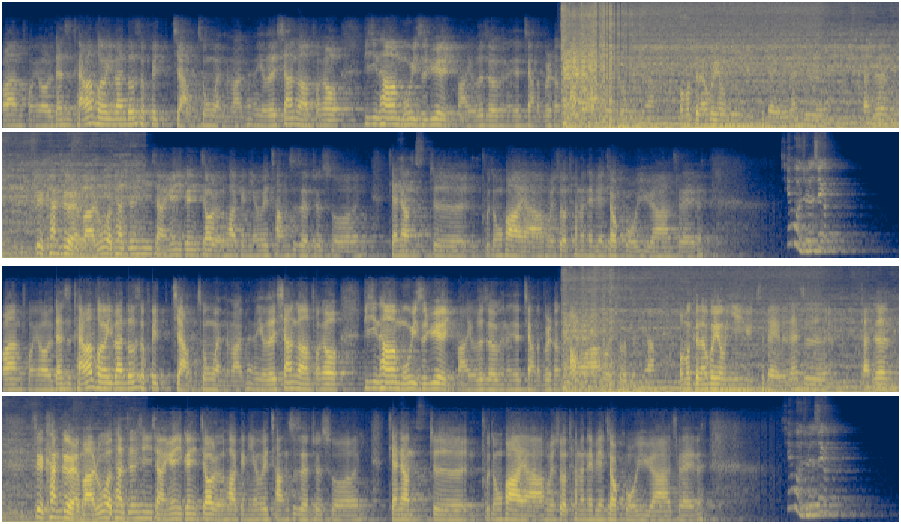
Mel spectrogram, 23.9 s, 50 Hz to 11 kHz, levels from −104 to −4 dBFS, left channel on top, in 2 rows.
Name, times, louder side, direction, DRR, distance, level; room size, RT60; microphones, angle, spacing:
voice 1, 0.0-21.6, right 4 dB, 70° right, 0.9 m, -26 dB
Car / Engine starting, 7.4-13.9, left 3 dB, 40° left, 0.9 m, -28 dB
voice 2, 8.2-8.9 17.2-17.5 22.4-22.9, left 1 dB, 70° left, 2.9 m, -38 dB
17.0 x 8.7 x 9.5 m
head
